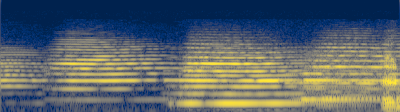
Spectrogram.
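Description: Background music: brass instruments playing three held notes in a row, changing pitch from one to the next.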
